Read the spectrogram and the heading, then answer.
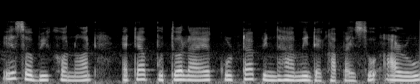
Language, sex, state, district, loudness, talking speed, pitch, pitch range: Assamese, female, Assam, Kamrup Metropolitan, -16 LUFS, 155 wpm, 205 Hz, 195-210 Hz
